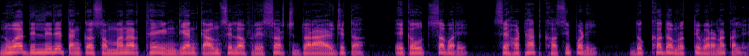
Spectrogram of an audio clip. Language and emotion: Odia, neutral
